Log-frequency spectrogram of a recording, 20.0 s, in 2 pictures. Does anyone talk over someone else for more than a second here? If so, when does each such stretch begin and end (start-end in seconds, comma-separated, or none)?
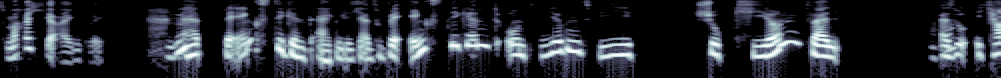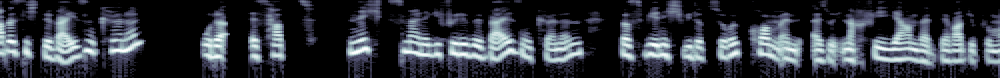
none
